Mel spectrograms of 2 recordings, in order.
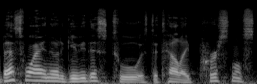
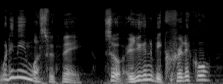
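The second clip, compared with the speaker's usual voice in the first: higher, louder, defensive snap; irritated retort; 7 semitones higher, 4 dB louder, faster than usual. Retold or imitated. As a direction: bristle back at her, offended. He snaps back at wife.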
